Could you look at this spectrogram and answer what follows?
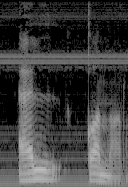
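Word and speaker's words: Al-qamar (القمر): If it was a moon letter, the lam would be pronounced. The lam would be a sakin lam. And we have that. Wal-qamari idha talaha. The second verse. Al-qamar. So as you can see, the lam is actually pronounced.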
